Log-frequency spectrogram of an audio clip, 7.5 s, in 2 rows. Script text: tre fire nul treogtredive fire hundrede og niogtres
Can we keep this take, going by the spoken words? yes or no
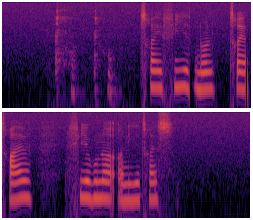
yes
